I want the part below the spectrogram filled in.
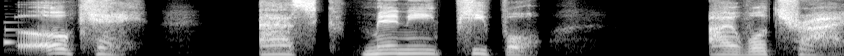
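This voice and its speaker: In a put-on character voice at a middle pitch, the speaker goes at a very slow pace over a very clean recording with a silent background. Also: female-sounding voice. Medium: video game. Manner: terse, broken simple sentences.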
